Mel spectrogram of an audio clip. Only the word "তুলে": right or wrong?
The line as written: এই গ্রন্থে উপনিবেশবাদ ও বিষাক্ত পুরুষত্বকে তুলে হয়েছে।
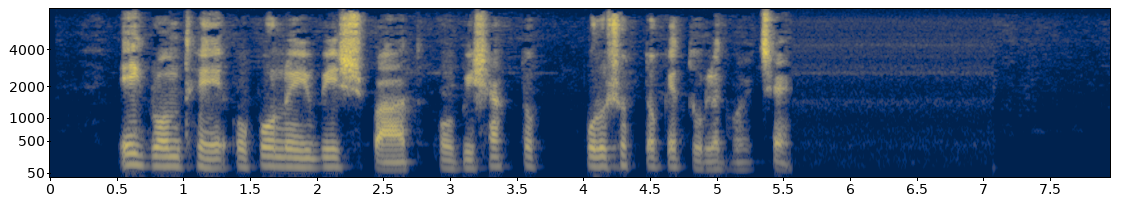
right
